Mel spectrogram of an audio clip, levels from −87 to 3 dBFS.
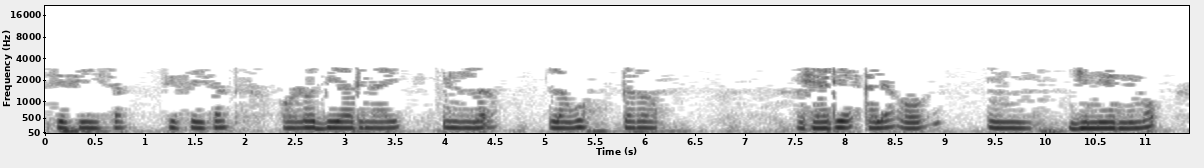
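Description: The whole clip has heavy MP3 compression damage, likely from a very low bitrate around 8 kbps: nothing above 3 kHz, with watery, swirly speech and smeared consonants.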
